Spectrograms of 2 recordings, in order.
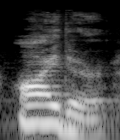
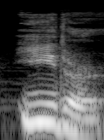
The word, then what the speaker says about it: either: kelimemiz daha var either bu sözcüğü İngilizler ve Amerikalılar sırasıyla either either şeklinde telaffuz edebiliyor bununla da örnek cümleler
